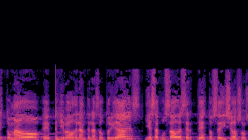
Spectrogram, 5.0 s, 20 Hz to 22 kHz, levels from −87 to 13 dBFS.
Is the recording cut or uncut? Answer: cut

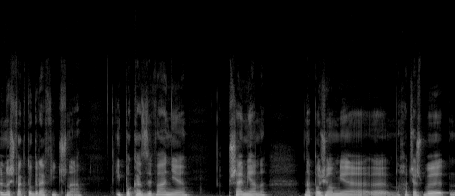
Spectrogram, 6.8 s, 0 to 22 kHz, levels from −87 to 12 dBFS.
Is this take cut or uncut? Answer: uncut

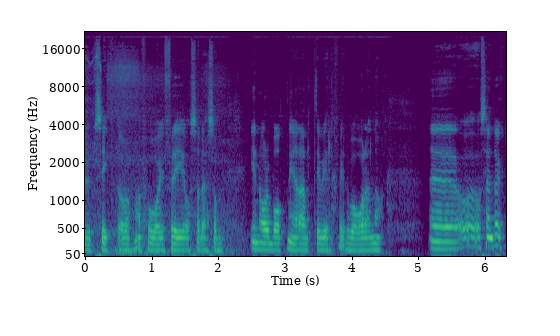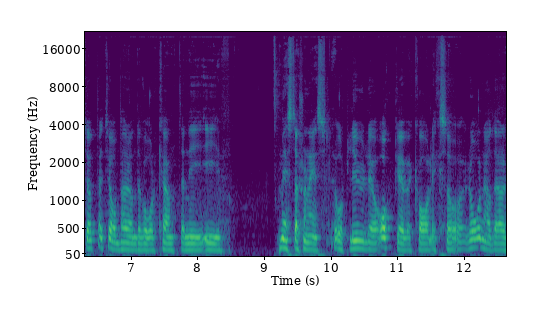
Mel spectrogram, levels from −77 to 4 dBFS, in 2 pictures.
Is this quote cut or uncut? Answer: uncut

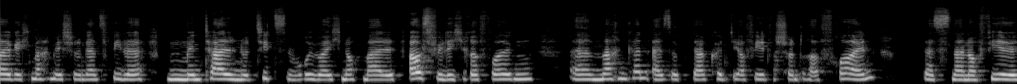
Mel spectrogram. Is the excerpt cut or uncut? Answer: cut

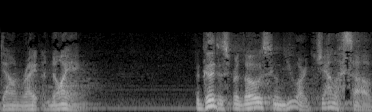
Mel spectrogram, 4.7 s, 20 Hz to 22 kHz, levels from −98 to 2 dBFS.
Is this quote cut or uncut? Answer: cut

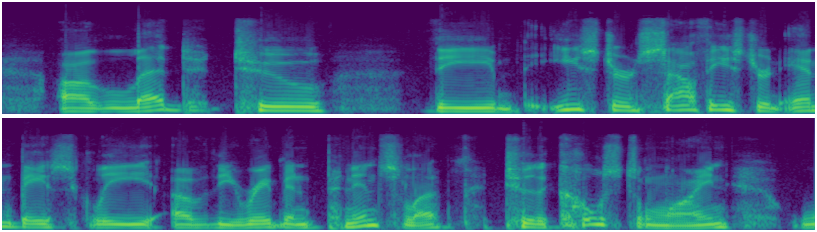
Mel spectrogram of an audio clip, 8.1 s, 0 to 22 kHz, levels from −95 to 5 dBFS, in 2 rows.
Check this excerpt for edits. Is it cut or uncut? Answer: uncut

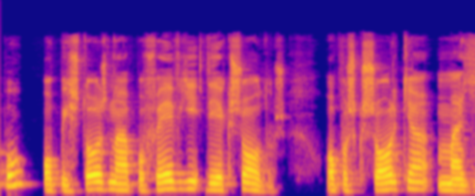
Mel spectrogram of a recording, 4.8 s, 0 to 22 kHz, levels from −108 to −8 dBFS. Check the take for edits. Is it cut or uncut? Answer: cut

